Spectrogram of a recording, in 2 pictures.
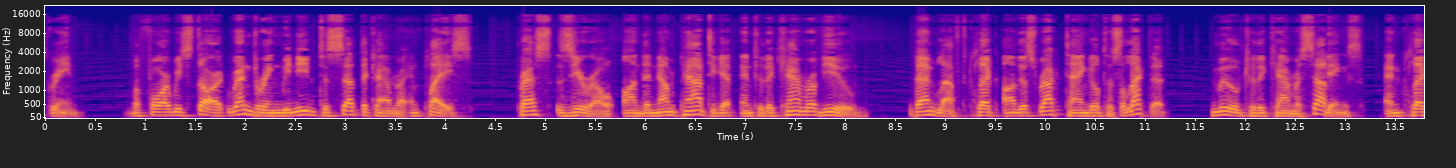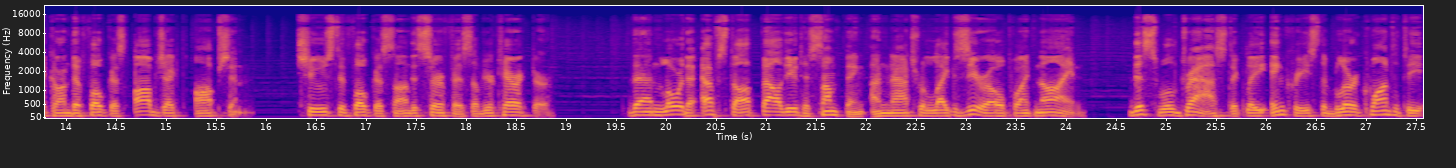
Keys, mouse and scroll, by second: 5.2 KP_0.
